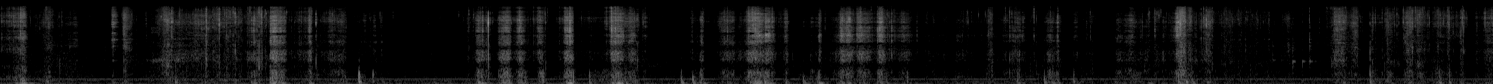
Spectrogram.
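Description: A small gouge carves along the grooves of a solid pale wood block held in gloved hands. Short, bright, dry scraping strokes come in quick irregular bursts, with the shavings crinkling, over a faint steady low hum.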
